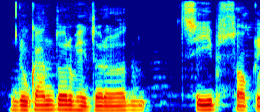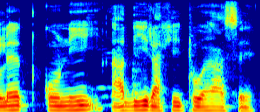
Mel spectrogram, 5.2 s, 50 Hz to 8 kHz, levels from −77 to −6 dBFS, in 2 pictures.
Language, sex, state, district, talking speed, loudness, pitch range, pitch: Assamese, male, Assam, Kamrup Metropolitan, 90 wpm, -15 LUFS, 105-120 Hz, 110 Hz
